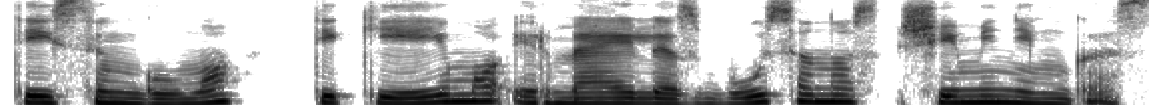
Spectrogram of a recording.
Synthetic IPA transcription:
t̪ʲɛɪsʲɪŋɡʊmoː | t̪ʲɪkʲeːjɪmoːʔɪɾmʲæɪlʲeːsbuːsʲɛnoːsʃʲɛɪmʲɪnʲɪŋkɐs

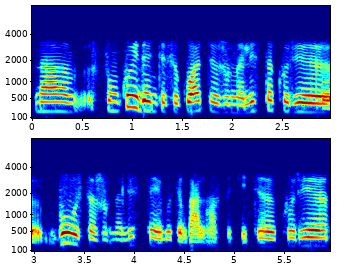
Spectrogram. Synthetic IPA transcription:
nɐsʊŋkʊiːd̪ʲɛnʲt̪ʲɪfʲɪkuɔt̪ʲɪʒʊrnɐlʲɪsʲt̪ʲɛkʊɾʲɪbʊʋʊsʲɛʒʊrnɐlʲɪsʲt̪ʲɛjɛɪɡʊt̪ɐɪpɡɑ̰ːlʲɪmɐ̰sɐkʲiːt̪ʲɪkʊɾʲɪ

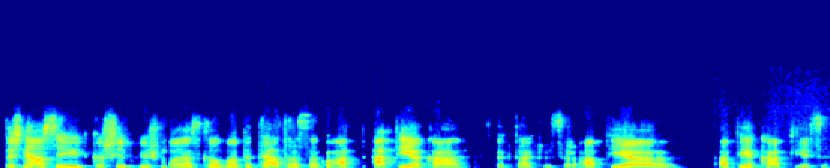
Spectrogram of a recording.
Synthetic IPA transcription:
d̪ɐʒʲnʲɛʊsʲɛɪkɐʃkɐɪp̚kɐɪʒmoɔːnʲɛskɐlˠbɐɑːpʲiɛt̪ʲæːt̪ɾɑːsɑːkoːʔɑpʲɑːpʲiɛkɑːsʲpʲɛkt̪ɑ̰ːklʲʊsɐ̰ɾɑːpʲiɛ | ɑːpʲiɛkɑ̰ːpʲḭɛ̰sʲɪ

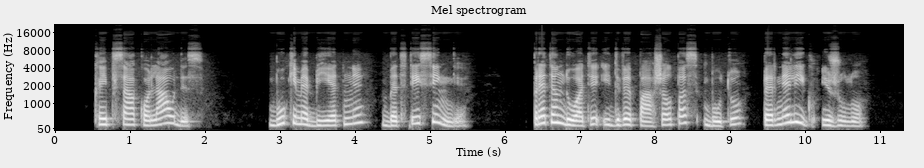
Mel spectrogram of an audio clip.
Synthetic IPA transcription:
kɐɪpsɑːkoːlʲæˑʊd̪ʲɪs | buːkʲɪmʲɛbʲiɛt̪ʲnʲɪ | bʲɛt̪t̪ʲɛɪsʲɪŋʲɡʲɪ | pʲɾʲɛt̪ʲɛnd̪uɔt̪ʲɪʔiːd̪ʲʋʲɪpɑːʃɐlˠpɐsbuːt̪u | pʲɛɾʲnʲɛlʲiːkiʒuːlˠu

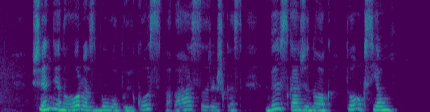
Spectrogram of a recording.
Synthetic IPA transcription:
ʃʲɛnʲd̪ʲiɛnoːɾɐs̬bʊʋoːpʊɪkʊspɐʋɑːsɐɾʲɪʃkɐs | ʋʲɪskɑːʒʲɪnoːk | t̪oːksjɛʊ

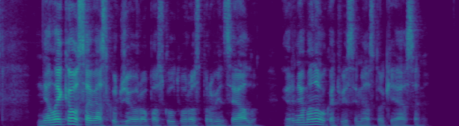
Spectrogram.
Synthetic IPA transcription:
nʲɛlˠɐɪkʲɛʊsɐʋʲæːskʊɾʲd͡ʒʲʊɛʊɾɔpoːskʊlˠt̪uːɾoːspɾɔʋʲɪnʲt̪sʲɪjæːlˠuː | ɪɾnʲɛmɐnɐʊkɐt̪ʋʲɪsʲɪmʲɛst̪oːkʲiɛæːsɐmʲɪ

